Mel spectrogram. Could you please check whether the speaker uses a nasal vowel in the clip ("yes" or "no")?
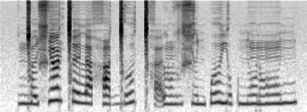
yes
